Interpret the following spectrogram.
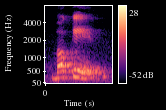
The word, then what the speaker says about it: bouquet: The spelling is different and the pronunciation is different. It is given as bouquet, but we are not reading it like that. It is bouquet.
